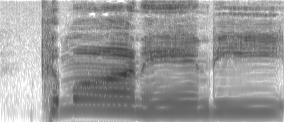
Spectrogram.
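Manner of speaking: high, friendly nice-guy voice. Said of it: "when he's talking like that".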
